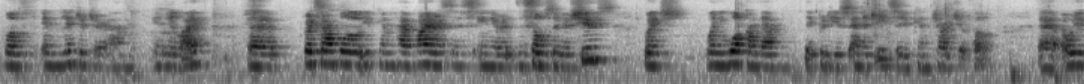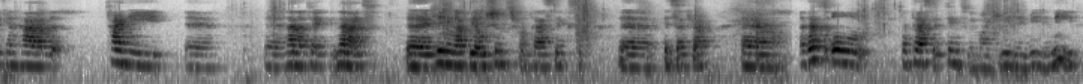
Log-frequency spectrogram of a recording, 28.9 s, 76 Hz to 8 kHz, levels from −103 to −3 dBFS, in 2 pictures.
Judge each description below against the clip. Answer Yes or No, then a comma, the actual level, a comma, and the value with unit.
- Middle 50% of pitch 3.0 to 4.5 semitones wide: No, narrow, 2.4 semitones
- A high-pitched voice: Yes, high, 210 Hz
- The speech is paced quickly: No, average, 135 wpm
